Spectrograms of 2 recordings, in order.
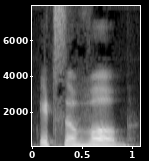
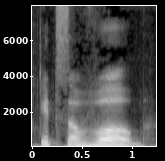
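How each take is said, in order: The two takes are said the same way.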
